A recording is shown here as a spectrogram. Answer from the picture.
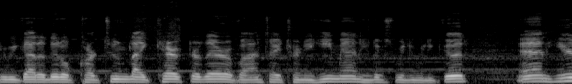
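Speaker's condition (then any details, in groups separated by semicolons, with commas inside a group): No condition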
